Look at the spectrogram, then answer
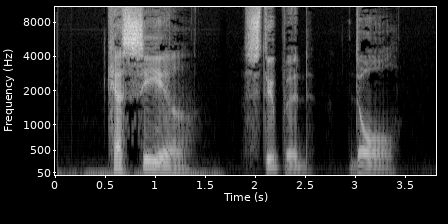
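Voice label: "כְּסִיל", Hebrew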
